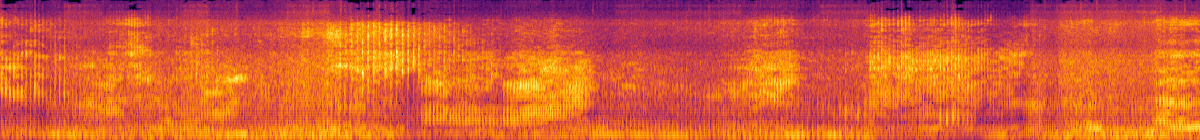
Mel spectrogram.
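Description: Motocross dirt bike engines revving up and down on the track, with voices mixed in.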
